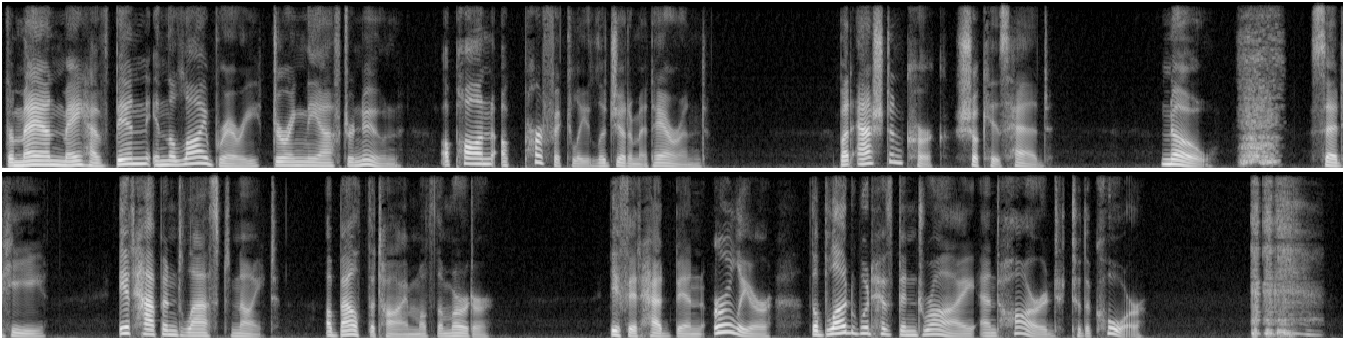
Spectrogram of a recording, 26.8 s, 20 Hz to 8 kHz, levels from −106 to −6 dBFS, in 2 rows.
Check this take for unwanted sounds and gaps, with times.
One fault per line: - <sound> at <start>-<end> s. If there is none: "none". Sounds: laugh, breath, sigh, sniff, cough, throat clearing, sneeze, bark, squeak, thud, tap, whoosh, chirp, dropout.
- sniff at 12.3-12.9 s
- throat clearing at 25.9-26.6 s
